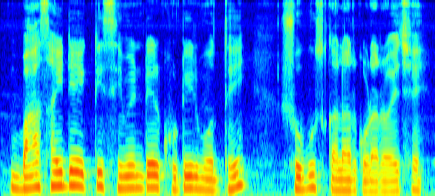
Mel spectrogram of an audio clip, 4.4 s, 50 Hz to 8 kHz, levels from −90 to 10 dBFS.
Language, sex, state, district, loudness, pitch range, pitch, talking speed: Bengali, male, West Bengal, Alipurduar, -16 LUFS, 120-145 Hz, 135 Hz, 165 wpm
